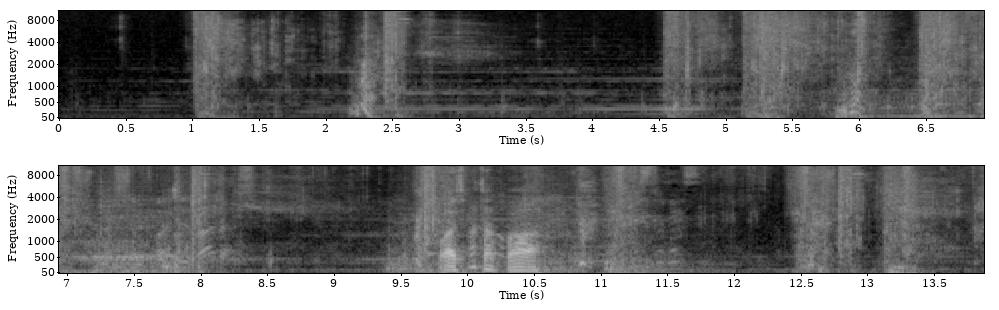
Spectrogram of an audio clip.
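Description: A heavy blade chops and squelches into small creatures.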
